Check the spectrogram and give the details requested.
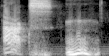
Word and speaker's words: ask: Now Pronounce as ask it used to be pronounced ax right and so no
